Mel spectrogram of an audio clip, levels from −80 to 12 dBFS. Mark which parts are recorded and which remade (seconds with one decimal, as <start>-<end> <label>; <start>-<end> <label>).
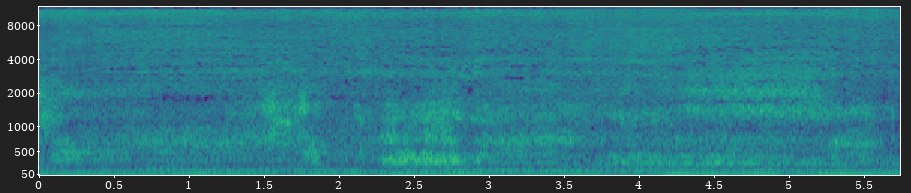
0.0-3.4 recorded; 3.4-4.2 remade; 4.2-5.7 recorded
